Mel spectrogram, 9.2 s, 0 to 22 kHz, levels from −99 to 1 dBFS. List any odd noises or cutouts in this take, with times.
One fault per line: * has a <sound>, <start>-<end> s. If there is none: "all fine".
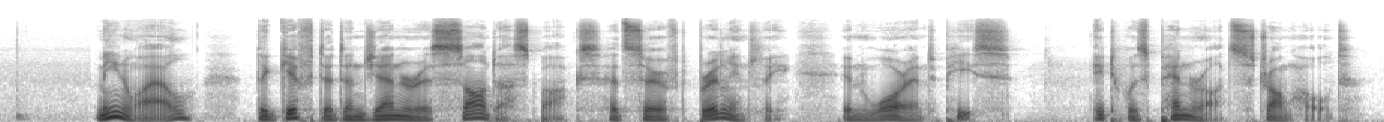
* has a thud, 0.1-0.3 s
